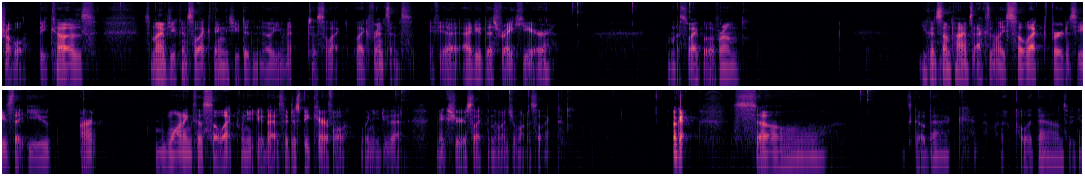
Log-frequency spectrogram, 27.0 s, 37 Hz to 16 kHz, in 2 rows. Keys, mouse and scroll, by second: 7.1 click, 7.2 middle click, 7.9 click, 9.3-12.2 middle drag, 14.5-18.2 middle drag, 18.2 scroll up 1, 18.4 click, 19.1 click, 20.6-23.0 middle drag, 23.0-23.4 scroll up 1, 24.3 click, 25.2-26.2 scroll down 1, 26.2-27.0 shift+middle drag.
